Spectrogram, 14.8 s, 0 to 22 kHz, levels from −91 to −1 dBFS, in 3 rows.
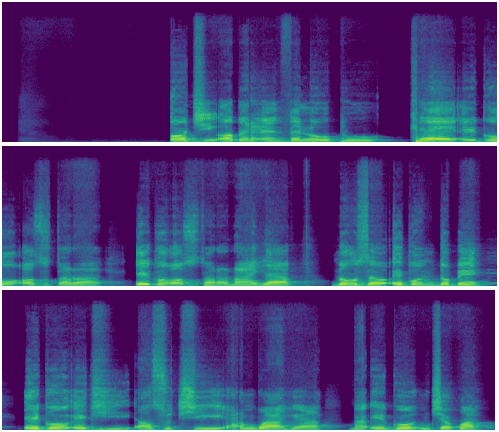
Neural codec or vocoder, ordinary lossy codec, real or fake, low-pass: codec, 44.1 kHz, 2.6 kbps, DAC; none; fake; 19.8 kHz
